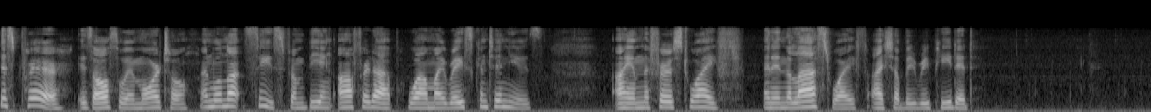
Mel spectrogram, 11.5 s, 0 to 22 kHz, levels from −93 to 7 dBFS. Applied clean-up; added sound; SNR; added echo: none; none; none; none.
